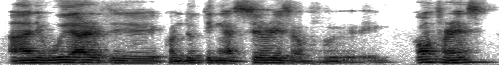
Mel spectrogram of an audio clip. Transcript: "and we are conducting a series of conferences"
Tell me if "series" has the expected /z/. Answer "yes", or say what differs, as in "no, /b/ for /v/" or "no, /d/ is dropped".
no, /s/ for /z/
